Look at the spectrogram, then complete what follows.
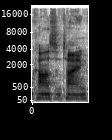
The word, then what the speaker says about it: Constantine: John Constantine uh and I will start trying to call him Constantine because people are oh you're gonna pronounce it the right way I get it like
